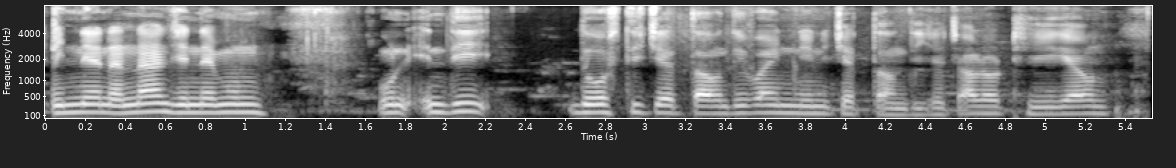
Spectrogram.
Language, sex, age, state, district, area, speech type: Dogri, male, 18-30, Jammu and Kashmir, Udhampur, urban, spontaneous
